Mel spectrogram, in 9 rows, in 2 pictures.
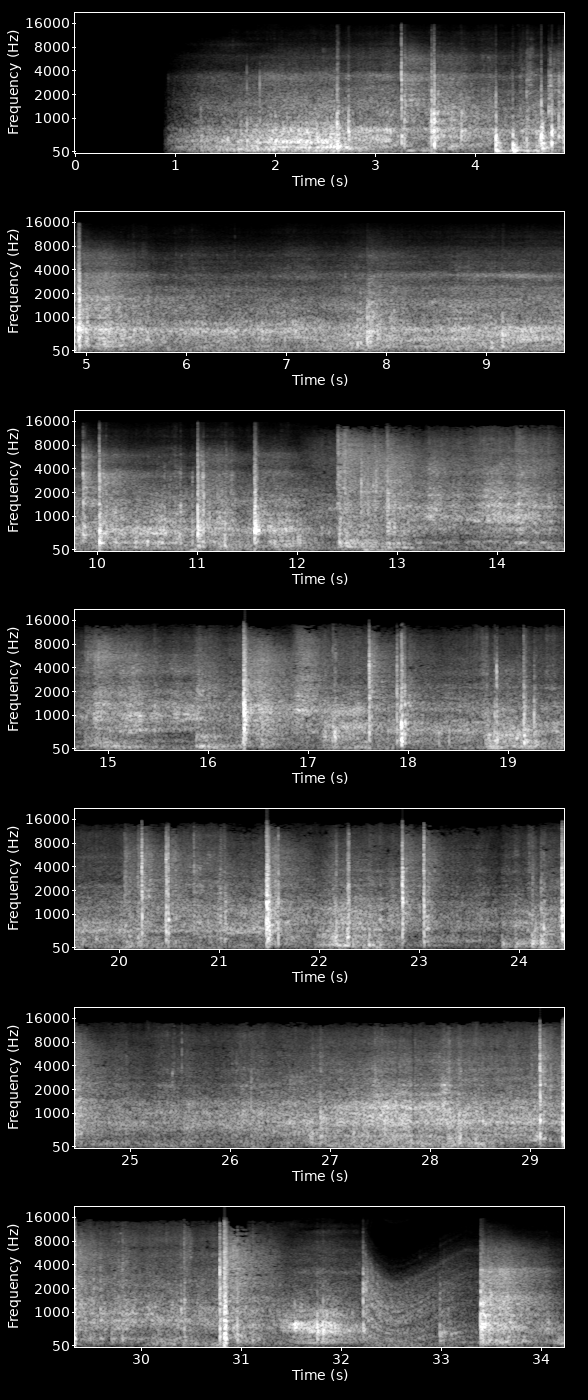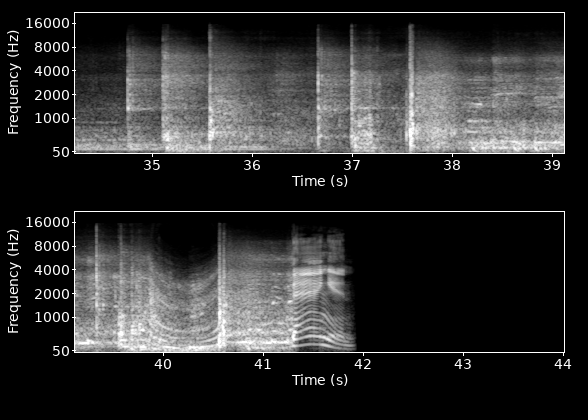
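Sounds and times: skateboard wheels rolling: 0.9s - 41.3s
skateboard grinding on ledges: 1.0s - 32.3s
skateboard clacks: 1.6s - 5.8s, 8.8s - 32.3s.

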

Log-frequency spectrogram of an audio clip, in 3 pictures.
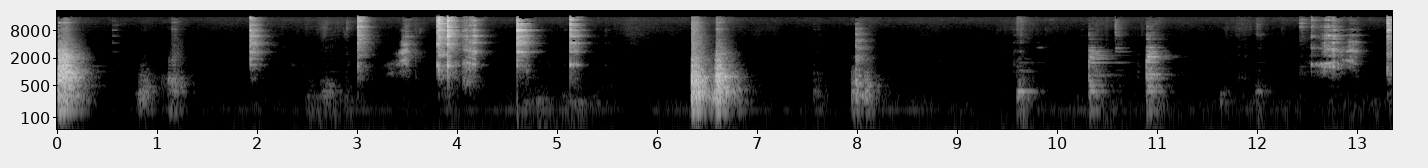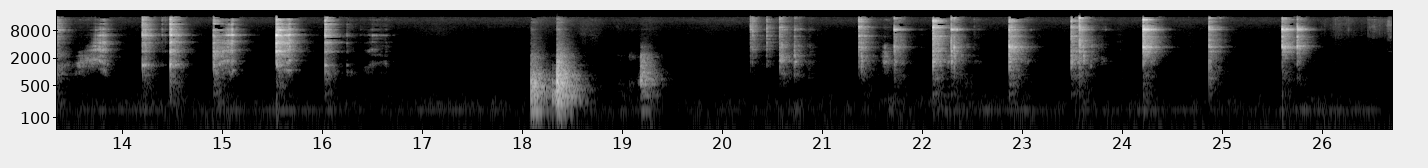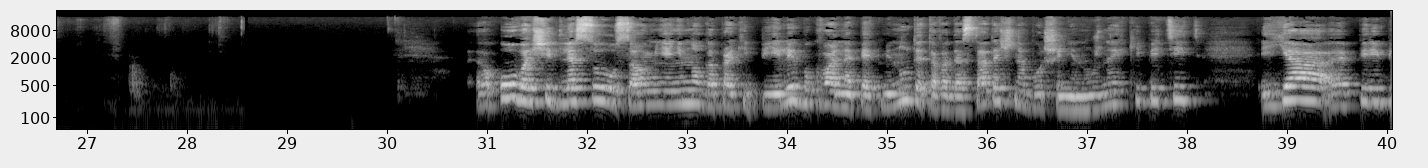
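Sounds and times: spoon clinking against glass bowl: 21.4s - 26.0s.

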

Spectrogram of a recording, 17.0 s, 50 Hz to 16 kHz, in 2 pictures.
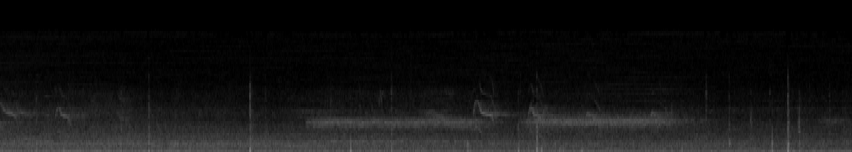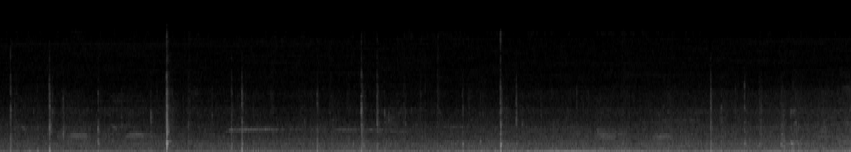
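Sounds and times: tennis balls struck by rackets: 4.6s - 6.0s, 7.0s - 13.9s, 14.7s - 16.7s.

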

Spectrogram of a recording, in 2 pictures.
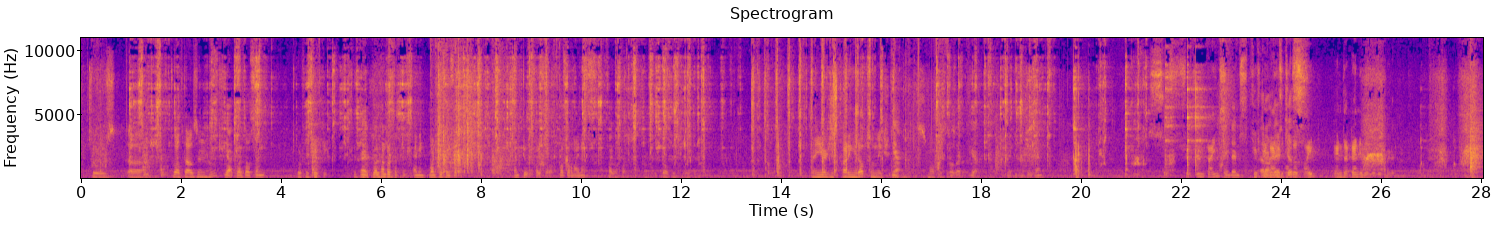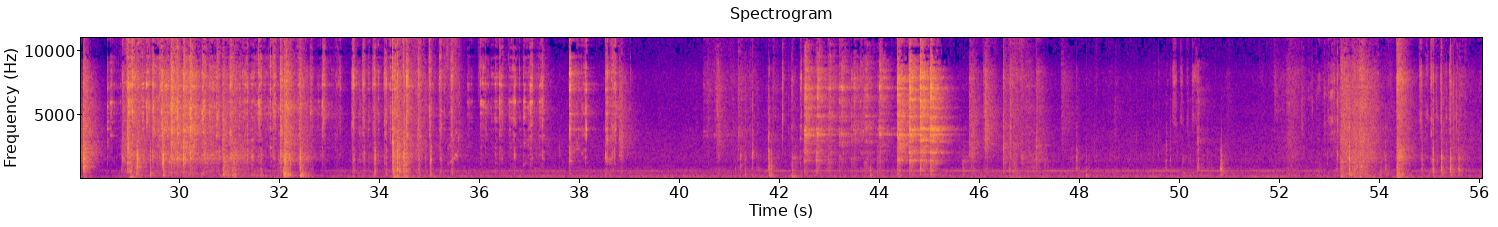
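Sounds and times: steady hum: 0.0s - 56.0s.

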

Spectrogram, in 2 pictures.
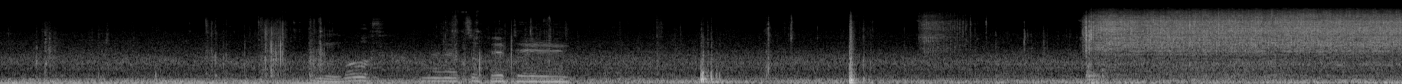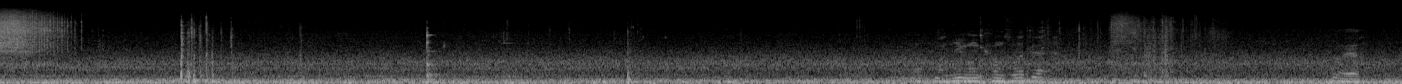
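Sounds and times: steady air hiss: 9.2s - 9.8s.

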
